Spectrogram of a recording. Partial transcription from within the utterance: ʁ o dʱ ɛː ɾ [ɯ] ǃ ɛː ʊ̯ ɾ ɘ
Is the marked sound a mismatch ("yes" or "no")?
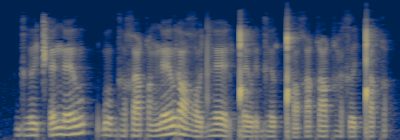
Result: yes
